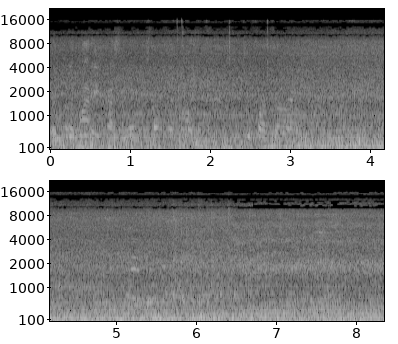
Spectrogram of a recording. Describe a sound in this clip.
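A crowd of men and women talk excitedly nearby, outdoors.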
